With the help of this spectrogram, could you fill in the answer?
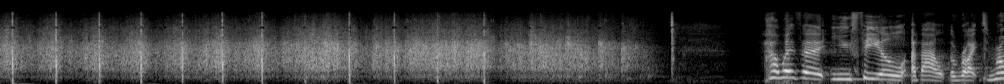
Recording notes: speech to NHS Confed Expo conference, 14 June 2023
